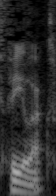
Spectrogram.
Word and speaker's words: Felix: or mile Liberata and Felix it is Felix right I'm not buttering that up yeah Felix yeah it's like relax but yeah Felix okay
